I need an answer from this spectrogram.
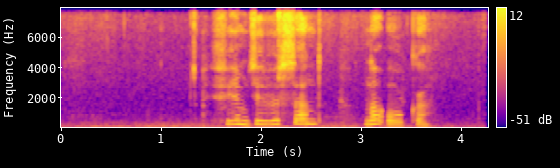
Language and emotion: Russian, neutral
